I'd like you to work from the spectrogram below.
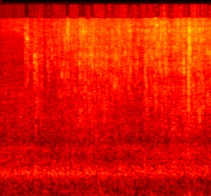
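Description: About a gallon of water is poured steadily into a chicken stock pot of root vegetables, a continuous soft rushing stream close by with no voices.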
